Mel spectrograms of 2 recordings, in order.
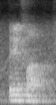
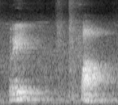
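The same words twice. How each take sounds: First: Said in the usual way. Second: Prefer in two parts with a long pause between; split into syllables. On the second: Shown as a demonstration. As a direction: break "Prefer" after "pre", first part rising. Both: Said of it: "divide the word into syllable".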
